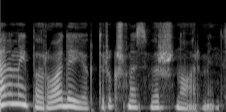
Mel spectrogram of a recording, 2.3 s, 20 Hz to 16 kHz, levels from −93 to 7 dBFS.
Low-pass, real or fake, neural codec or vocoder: 7.2 kHz; real; none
